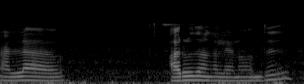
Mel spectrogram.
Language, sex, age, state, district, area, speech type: Tamil, female, 60+, Tamil Nadu, Mayiladuthurai, rural, spontaneous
